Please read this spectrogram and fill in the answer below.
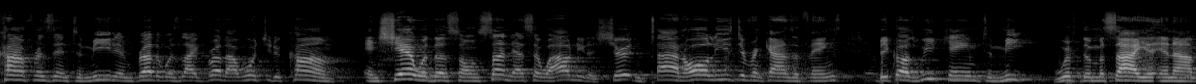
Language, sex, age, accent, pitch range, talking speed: English, male, 40-59, American, 170-215 Hz, 230 wpm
